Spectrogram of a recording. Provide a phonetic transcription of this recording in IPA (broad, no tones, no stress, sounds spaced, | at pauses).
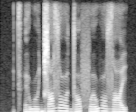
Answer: t͡sʼ ɛ̤ w u d͡ʑ i zˤ uː d ɔ f ɤ w u zˤ i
